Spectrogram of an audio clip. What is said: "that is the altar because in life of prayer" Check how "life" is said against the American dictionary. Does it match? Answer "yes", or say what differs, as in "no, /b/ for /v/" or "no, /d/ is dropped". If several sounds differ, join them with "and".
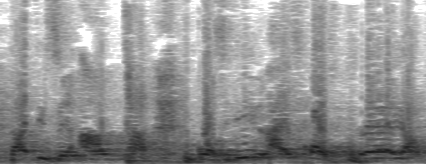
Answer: yes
